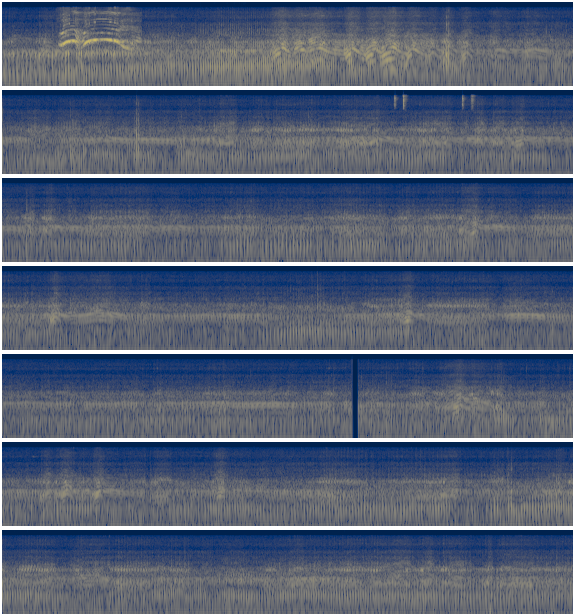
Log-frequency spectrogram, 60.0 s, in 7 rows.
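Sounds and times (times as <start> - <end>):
dirt bike engine revving: 0.0 - 17.0, 22.1 - 27.9, 40.4 - 42.0, 43.0 - 59.9.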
